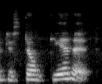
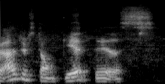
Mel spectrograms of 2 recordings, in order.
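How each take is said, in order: First: It is said in a kind, sympathetic tone. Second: It is said in a snarky, mocking tone.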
